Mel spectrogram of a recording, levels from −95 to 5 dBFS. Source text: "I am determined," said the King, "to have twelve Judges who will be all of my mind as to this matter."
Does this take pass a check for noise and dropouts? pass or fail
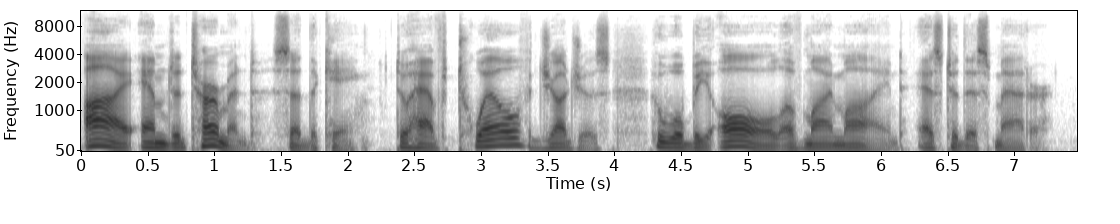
pass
